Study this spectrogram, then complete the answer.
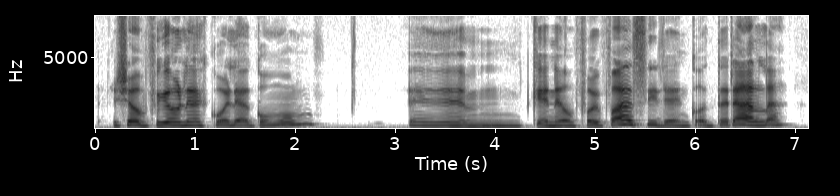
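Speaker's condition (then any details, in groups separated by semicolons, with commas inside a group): Cerebral palsy; prompting others' prejudice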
